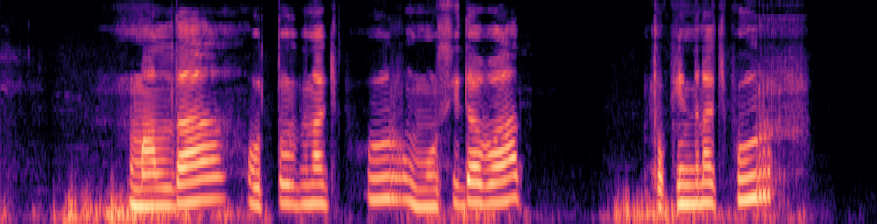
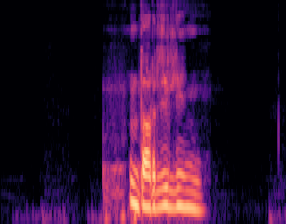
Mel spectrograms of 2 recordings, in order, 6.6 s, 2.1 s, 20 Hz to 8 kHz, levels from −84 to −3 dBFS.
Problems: constant background noise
